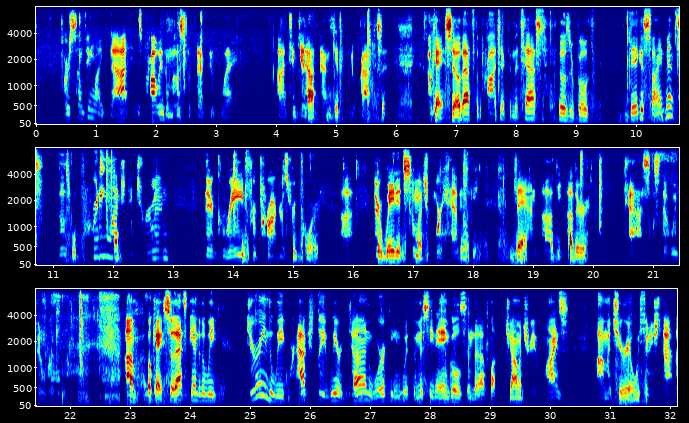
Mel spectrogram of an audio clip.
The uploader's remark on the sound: It was recorded while I was walking. Apologies for sound quality.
